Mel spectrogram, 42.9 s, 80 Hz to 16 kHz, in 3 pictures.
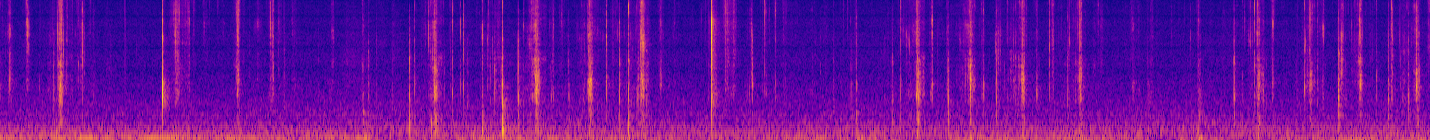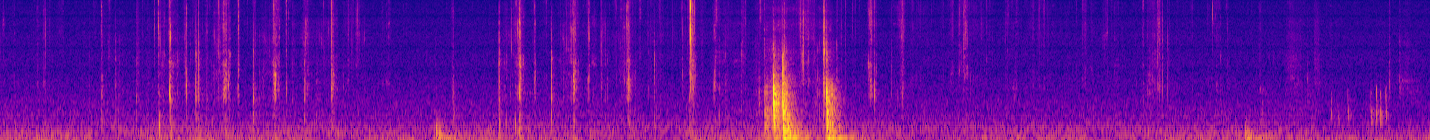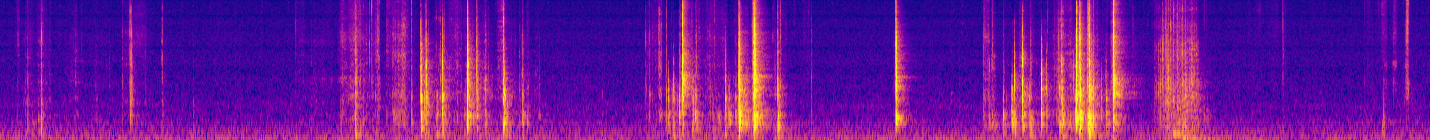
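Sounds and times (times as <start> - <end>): plastic packaging crinkling: 32.0 - 34.0, 38.4 - 40.7.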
